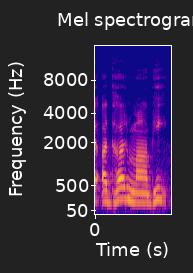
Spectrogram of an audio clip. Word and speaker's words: अधर्मा: पहला चरण ध पूरा है, ध में अ मिक्स करना, अध माँ के ऊपर आधा र ध के साथ करेंगे, अधर्मा भी भ में अ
